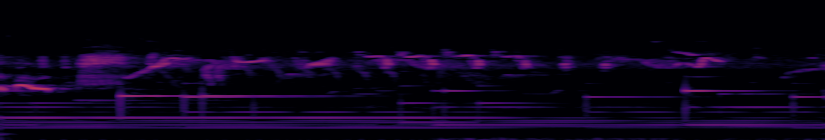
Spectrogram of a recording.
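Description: Faint, soft background music of held tones with chime-like notes coming in one after another, and small birds chirping over it.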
